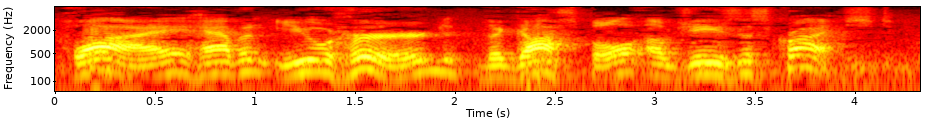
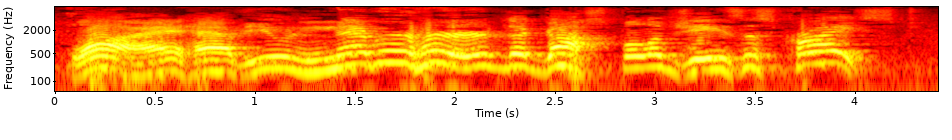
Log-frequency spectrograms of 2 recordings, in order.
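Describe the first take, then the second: First: Slow, emphatic preacher challenge; a touch of his father's preaching voice; imitating his father. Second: Much higher, louder, slow booming preacher; full-throated impression of the old evangelist father; imitating his father. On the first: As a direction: quote father's famous line, drawn out. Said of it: "My father ... has said thousands of times". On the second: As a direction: shake the jowls and boom it like his father. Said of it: "to imitate his father as perfectly as he knows how".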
